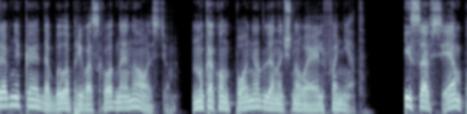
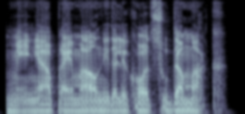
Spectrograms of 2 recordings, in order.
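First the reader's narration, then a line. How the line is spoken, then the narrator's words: Muscular warrior's grumble. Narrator (Russian): проворчал мускулистый воин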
